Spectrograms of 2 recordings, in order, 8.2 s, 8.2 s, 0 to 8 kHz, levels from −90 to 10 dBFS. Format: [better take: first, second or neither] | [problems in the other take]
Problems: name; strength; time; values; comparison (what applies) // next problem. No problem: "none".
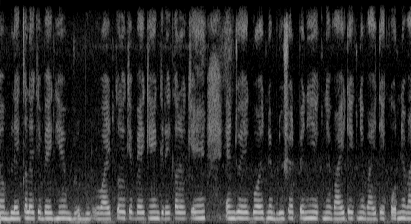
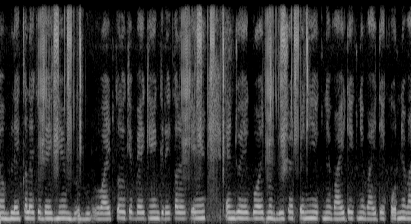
first | noise reduction (neural mask model Resemble Enhance denoiser)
